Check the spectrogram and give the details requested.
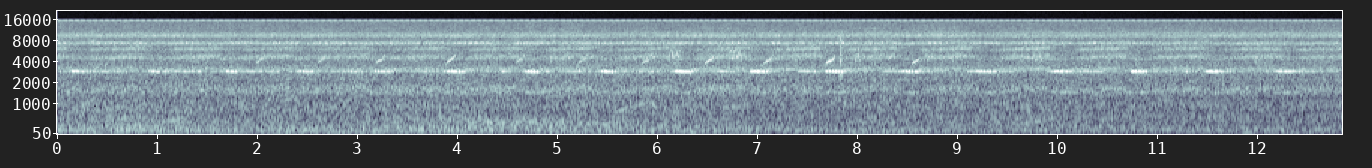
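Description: Low rumble of a train moving away along the track, slowly fading. Over it run a steady pulsing insect trill and a short rising chirp repeated about twice a second.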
